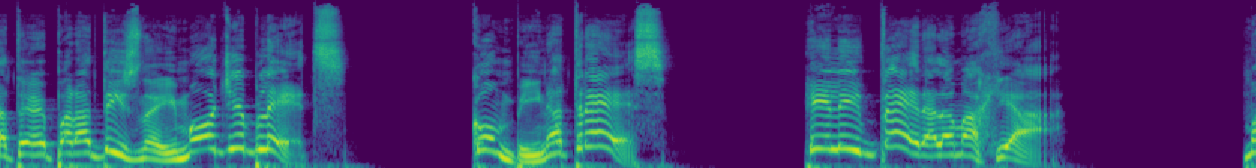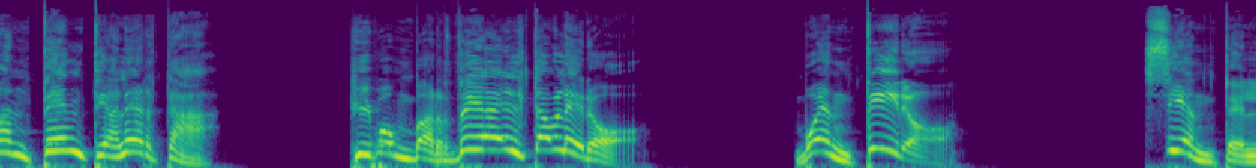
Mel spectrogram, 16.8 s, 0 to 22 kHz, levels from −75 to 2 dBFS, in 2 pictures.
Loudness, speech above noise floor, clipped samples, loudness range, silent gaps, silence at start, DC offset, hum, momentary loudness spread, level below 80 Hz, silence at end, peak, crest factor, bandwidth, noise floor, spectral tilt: -11 LUFS; over 80 dB; under 0.1%; 2 LU; 2.66-3.14 s, 4.86-5.35 s, 7.49-8.27 s, 10.16-10.69 s, 13.05-13.66 s, 15.10-16.00 s; 0 s; under 0.1%; none; 7 LU; -32 dBFS; 0 s; 0 dBFS; 12 dB; over 20 kHz; under -90 dBFS; -4.5 dB/octave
